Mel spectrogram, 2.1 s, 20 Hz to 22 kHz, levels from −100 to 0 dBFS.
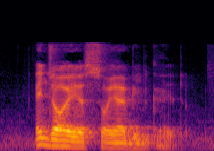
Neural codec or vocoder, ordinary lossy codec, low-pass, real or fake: codec, 16 kHz, 6 kbps, DAC; none; none; fake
